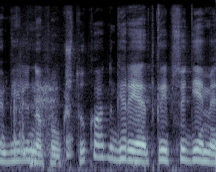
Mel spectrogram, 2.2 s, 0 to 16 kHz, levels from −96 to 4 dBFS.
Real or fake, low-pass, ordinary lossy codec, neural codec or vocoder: real; 14.4 kHz; AAC, 96 kbps; none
